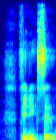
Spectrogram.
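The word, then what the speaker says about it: phoenix: Mister Raj Spencer ফিনিক্স ারো from Jimmy Valentine's essays.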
